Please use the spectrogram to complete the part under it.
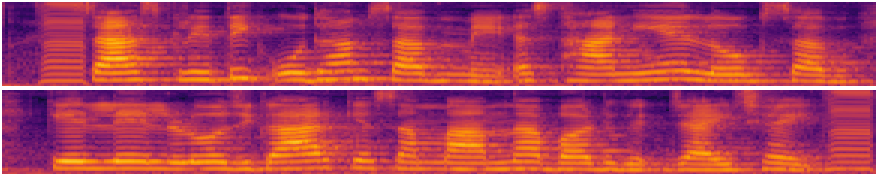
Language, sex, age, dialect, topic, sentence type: Magahi, female, 31-35, Western, banking, statement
